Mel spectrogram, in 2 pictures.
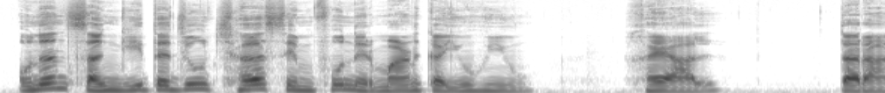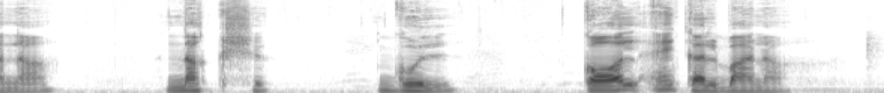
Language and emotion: Sindhi, neutral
